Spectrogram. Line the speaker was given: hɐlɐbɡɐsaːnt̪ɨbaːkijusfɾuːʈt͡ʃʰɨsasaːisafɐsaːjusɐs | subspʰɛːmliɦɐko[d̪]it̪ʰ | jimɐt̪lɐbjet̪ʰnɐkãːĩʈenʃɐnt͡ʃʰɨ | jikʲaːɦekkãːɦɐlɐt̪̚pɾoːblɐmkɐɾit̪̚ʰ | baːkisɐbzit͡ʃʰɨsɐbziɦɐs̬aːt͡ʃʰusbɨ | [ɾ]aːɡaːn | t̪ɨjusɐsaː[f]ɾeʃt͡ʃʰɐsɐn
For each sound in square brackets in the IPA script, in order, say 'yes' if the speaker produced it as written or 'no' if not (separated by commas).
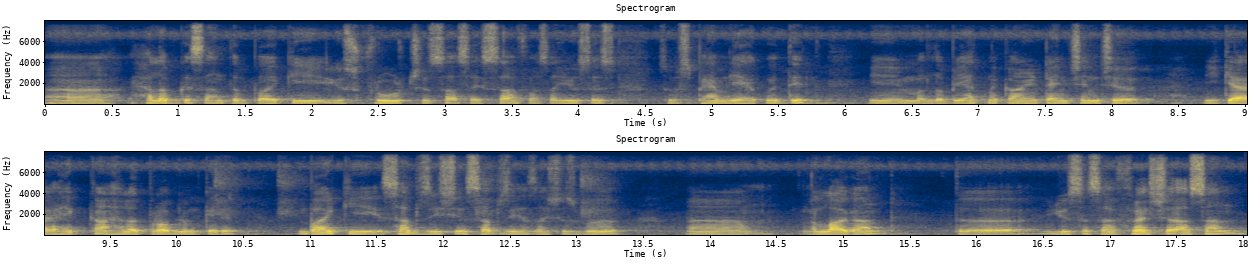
yes, no, yes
